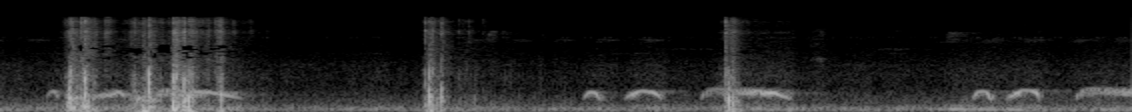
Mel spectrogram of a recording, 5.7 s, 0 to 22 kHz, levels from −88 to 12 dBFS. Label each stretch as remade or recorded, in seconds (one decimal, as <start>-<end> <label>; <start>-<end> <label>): 0.0-5.7 recorded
